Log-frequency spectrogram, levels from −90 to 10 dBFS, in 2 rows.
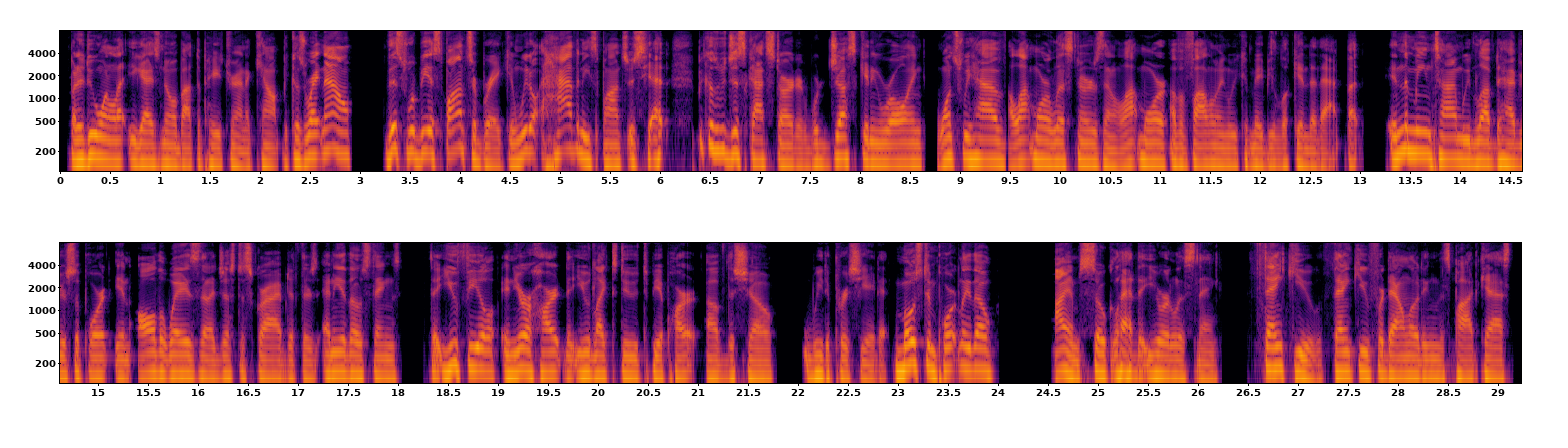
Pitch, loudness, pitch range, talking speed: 125 Hz, -21 LUFS, 115-145 Hz, 250 wpm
